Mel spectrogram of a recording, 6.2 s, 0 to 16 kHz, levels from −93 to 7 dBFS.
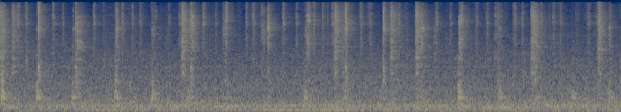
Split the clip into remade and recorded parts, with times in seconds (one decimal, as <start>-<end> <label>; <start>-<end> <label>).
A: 0.0-2.9 recorded; 2.9-3.8 remade; 3.8-6.2 recorded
